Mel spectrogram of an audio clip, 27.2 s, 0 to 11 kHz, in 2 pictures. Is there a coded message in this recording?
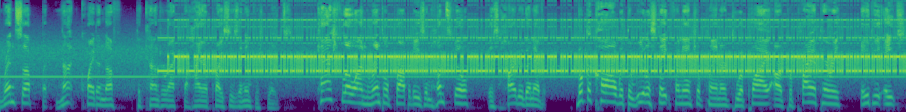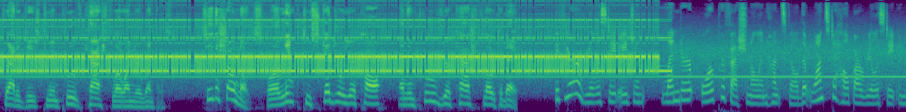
Yes: RTTY (75 baud, 850 Hz shift) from 2.4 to 23.7 s, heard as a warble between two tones, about 1700 Hz centre, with a steady whistle near 1010 Hz and speech in English. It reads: GHCEW CTAIZ XHHRE CBZFM XWYEP DWJSF WYQVV GKITN AOODX VWOFU XIDGG QOAOG YRBDA CLZZS AATEU LSLVY EWWNC UAERE RCPDD IHOWX ZKZIC SUZCP LVRLL GNHSY DLYSX ZORXX MPJDN YACET OYJMJ ZRHYR EOPHB NWIDK NOGAS YTOCG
